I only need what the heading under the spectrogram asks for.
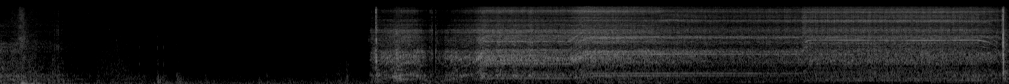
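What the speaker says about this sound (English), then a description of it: "I'm just going to drill half-inch holes and glue those in." A power drill boring half-inch holes whirs up after a few quiet seconds and keeps spinning steadily at high speed, loud and close, with no talking.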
